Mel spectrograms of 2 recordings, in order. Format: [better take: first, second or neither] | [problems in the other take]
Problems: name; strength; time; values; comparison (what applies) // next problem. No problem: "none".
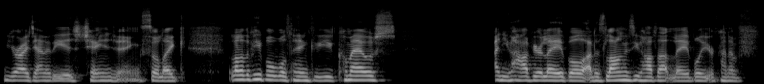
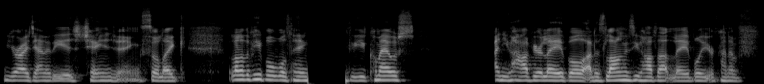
first | audio freezing; at 3 s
